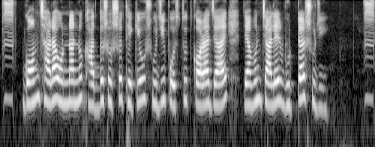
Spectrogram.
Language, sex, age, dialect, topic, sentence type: Bengali, female, 18-24, Standard Colloquial, agriculture, statement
